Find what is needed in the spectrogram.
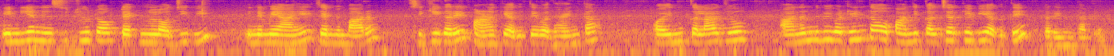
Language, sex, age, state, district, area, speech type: Sindhi, female, 45-60, Uttar Pradesh, Lucknow, urban, spontaneous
